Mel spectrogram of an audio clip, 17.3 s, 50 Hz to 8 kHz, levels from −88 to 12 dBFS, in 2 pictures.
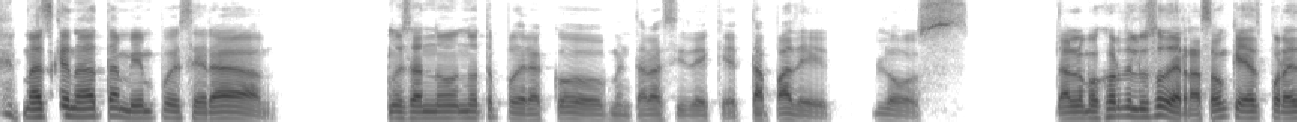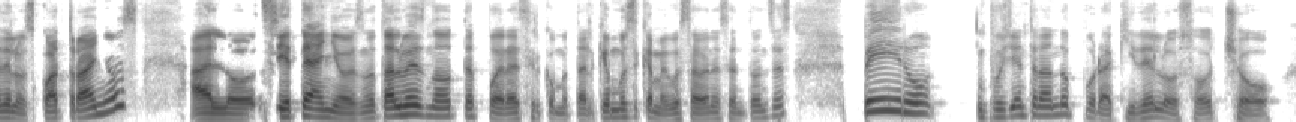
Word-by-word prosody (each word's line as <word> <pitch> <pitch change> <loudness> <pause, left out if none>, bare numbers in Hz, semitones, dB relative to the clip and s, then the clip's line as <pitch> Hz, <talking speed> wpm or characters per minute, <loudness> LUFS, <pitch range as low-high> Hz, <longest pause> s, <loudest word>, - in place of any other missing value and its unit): Más 140 0 +4
que 170 - +4
nada 145 0 +5
también, 120 -6 0
pues 120 -3 -4
era, 110 +1 +3 0.8
o 120 - -1
sea, 115 0 +3
no 120 0 -1
no 120 0 -3
te - - -8
podría 100 -7 -3
comentar 95 -4 -6
así 90 -1 -6
de 85 -1 -8
que - - -11
etapa 100 0 -1
de, 75 -5 -7 0.2
los - - -8 0.6
a 110 - +3
lo 115 0 +2
mejor 145 +6 +2
del 150 -2 +1
uso 165 +4 +3
de - - +8
razón 125 +10 +1
que - - +1
ya 120 - +6
es 120 - -3
por - - 0
ahí 115 - +4
de 125 - +1
los - - -5
4 - - +3
años - - +1 0.3
a 105 - +7
los 100 -1 +3
7 145 +2 +5
años, 115 -8 +3
¿no? 120 +2 -4
Tal 150 +2 +6
vez 180 0 +5
no 155 -1 -1
te 150 -1 -5
podría 105 -7 -1
decir - - -9
como - - -11
tal - - -7
qué 125 - -2
música 135 +2 -4
me - - -7
gustaba 100 0 -2
en 110 - -7
ese 110 +1 -10
entonces, 120 - -11 0.4
pero, 230 -5 0 0.3
pues, 140 +1 -8
ya 165 - -2
entrando 165 +2 -4
por 185 - -8
aquí 105 - -10
de 130 +4 -5
los - - -8
8 450 -2 -8
120 Hz, 220 wpm, -22 LUFS, 105-150 Hz, 0.8 s, de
